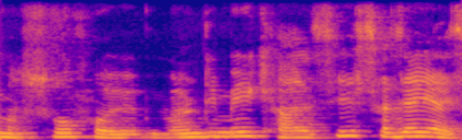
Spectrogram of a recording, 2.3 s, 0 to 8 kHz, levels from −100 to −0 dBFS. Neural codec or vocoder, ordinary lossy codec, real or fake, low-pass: none; none; real; none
